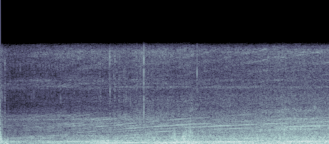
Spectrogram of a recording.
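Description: An electric car pulls off a driveway with a steady, faintly rising electric whine over a constant bed of road and wind rumble. There is no engine roar, and no one speaks.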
